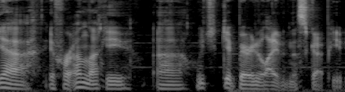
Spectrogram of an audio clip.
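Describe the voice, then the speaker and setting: Putting on a rumbling character voice, a man talks at a fairly low pitch and a fairly quick pace with ordinary pitch variation. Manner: annoyed and grumbling.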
